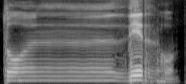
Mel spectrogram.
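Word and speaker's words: تُنْذِرْهُمْ: Kemudian pada lafal zir, di sini ada huruf ra yang sukun didahului dengan kasrah, maka ini kita namakan dengan ra tarqiq, ra yang tipis dalam pelafalannya, jangan dibaca tunzir. Maaf, tunzirhum, tunzirhum. Ini tebal ra-nya.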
